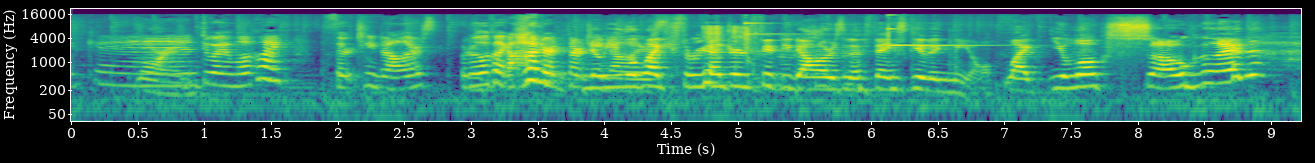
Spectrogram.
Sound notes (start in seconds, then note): 4.8 ding; 4.9 cash register sound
